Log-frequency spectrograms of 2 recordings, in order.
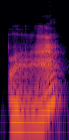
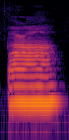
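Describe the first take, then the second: First: The pitch rises from middle to high. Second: The pitch stays high and level. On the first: "Second tone, which is a rising tone" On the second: "That would be first tone. That's that high flat tone"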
